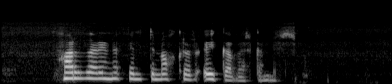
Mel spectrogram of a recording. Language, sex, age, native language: Icelandic, female, 30-39, Icelandic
